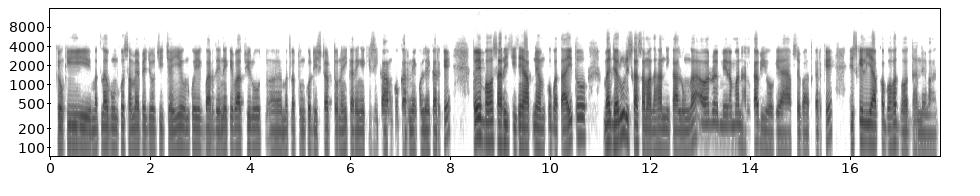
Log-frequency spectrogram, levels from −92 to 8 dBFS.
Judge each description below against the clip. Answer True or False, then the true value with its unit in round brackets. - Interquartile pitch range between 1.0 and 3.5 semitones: True (2.8 semitones)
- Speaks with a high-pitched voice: False (100 Hz)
